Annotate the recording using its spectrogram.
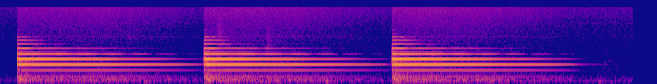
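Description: A bell struck three times, about four seconds apart, at the same pitch each time, each ring fading slowly away.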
